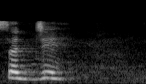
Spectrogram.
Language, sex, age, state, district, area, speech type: Dogri, female, 30-45, Jammu and Kashmir, Reasi, rural, read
